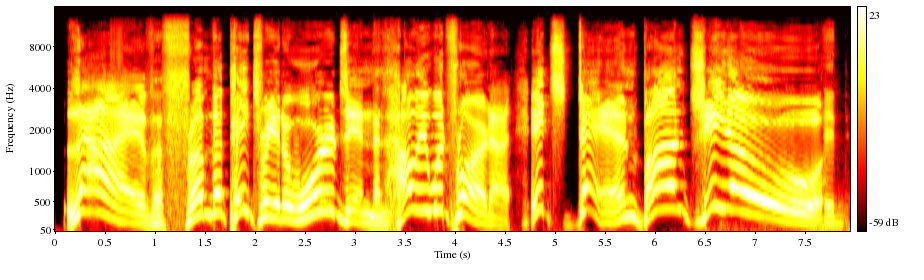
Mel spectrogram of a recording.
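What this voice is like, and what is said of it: 1960s game show announcer voice. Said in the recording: “Worst 1960s game ... 60s game show voice.”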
